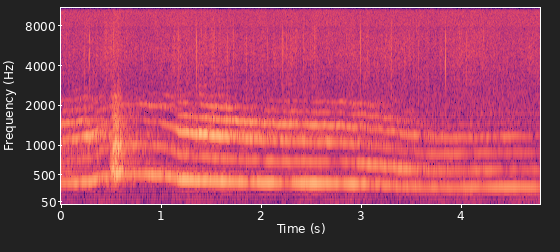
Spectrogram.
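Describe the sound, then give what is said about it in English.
A lone wolf howls in one long, sustained wail that rises briefly near the start, then holds steady and slowly sinks in pitch, clear and fairly loud with no other sounds. “And finally, the howl.”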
